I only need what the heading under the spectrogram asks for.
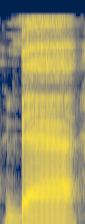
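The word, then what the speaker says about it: ب: এর হরফটি চিনতে পারব তো বা এর মাখরাজ যদি আমরা একটু বা এর মাখরাজ খোঁজার চেষ্টা করি তাহলে দেখব দুই ঠোঁটের ভেজা অংশ বা উপরের ঠোঁট এবং নিচের ঠোঁটের যে ভেজা অংশটুকু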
